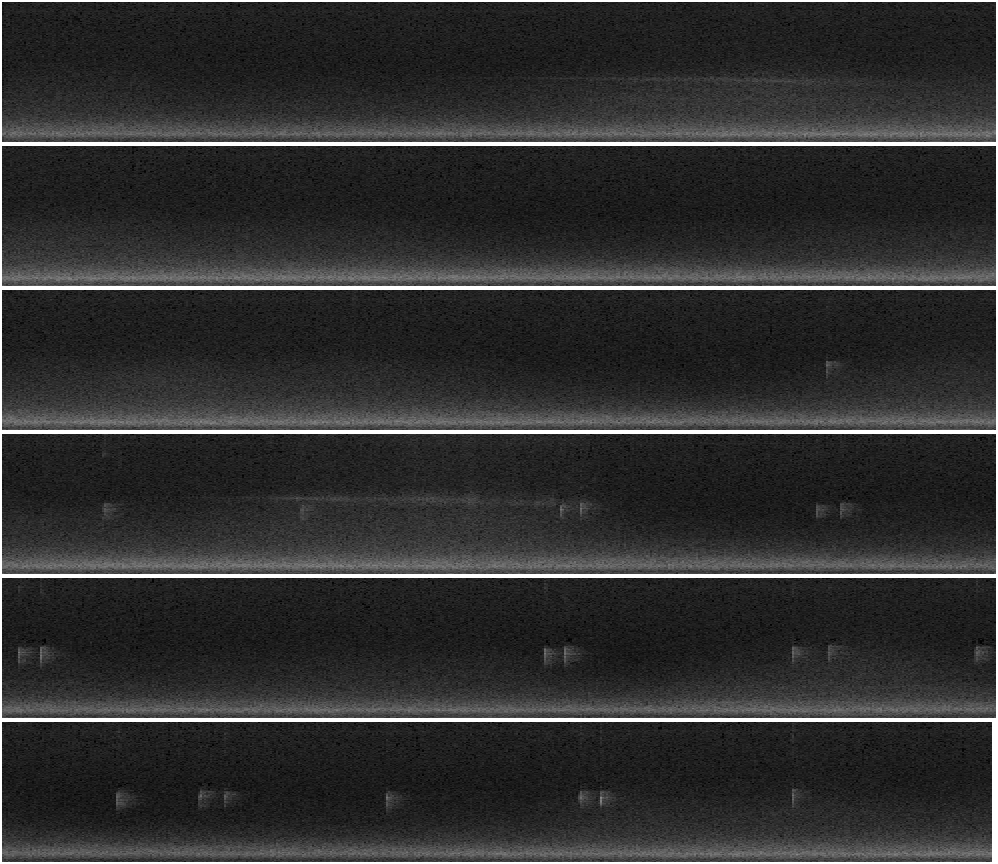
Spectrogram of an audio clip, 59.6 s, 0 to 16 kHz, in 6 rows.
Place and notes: This is the sound of the N11 motorway and the birds in the trees, at the site where a road-protest was once en-camped. You can hear the traffic, the stream has dried up at this place (though it is still burbling away further down the valley). This was once a place where people gathered in 1997 live in and protect the nature reserve from a road-expansion project. Recorded with the EDIROL R09, sat at a picnic bench, listening to dog-walkers leaving in their cars, to the traffic on the main road, and the quietness of the trees themselves.
Co. Wicklow, Ireland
